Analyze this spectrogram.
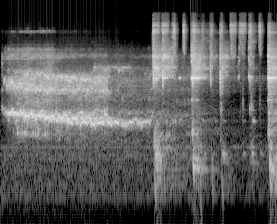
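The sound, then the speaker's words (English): Tires squeal to open a pro wrestling entrance theme. A long, loud, high screech holds for about three seconds, sinking slightly in pitch, and then gives way to sharp, punchy music hits with brief gaps between them. “That was one where like I heard the tire squeak and I was like, I thought the same thing.”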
